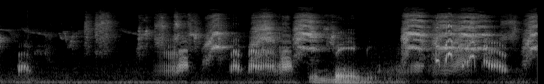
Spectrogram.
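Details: One-week-old sun conure chick squawking during feeding, rapid raspy pulsed cries repeated about three times a second, a brief lower murmur midway, over a faint low hum.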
